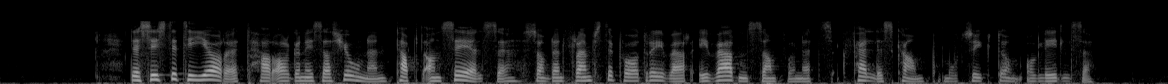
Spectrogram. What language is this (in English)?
Norwegian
